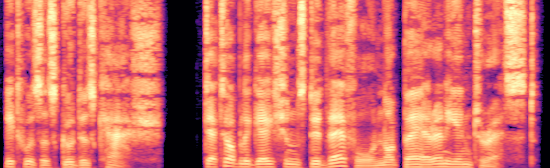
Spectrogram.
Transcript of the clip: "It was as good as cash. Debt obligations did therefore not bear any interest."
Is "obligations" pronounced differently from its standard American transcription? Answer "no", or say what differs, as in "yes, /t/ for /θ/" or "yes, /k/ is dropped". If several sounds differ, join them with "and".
no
